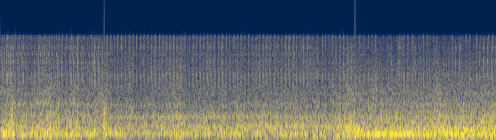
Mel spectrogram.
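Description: Steady engine and tyre noise heard inside the cabin of a car cruising on a freeway, with a low drone throughout.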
